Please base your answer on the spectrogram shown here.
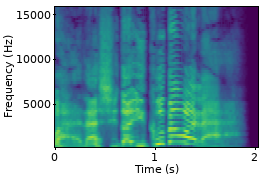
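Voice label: variable chant, Japanese; makiwara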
